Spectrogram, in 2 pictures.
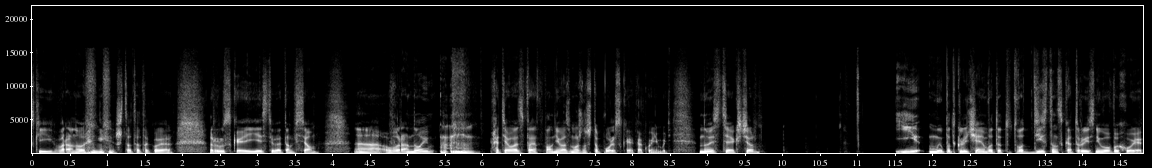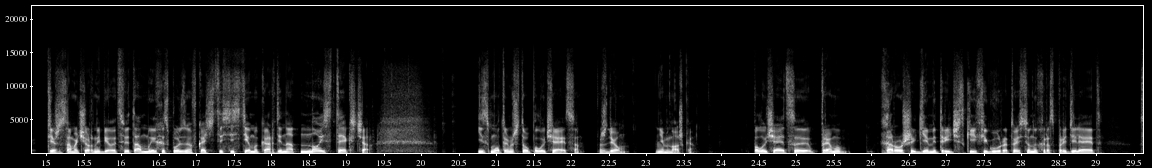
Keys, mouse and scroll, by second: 1.1 click, 2.2-2.9 scroll down 3, 2.6 middle click, 3.1-3.4 scroll up 1, 3.4-4.2 scroll down 1, 5.8 click, 6.8 click, 7.8 shift+d, 9.2 click, 13.1 click, 16.2 click, 18.5 click, 20.1 ctrl+shift+click, 20.2 ctrl+shift+click, 22.6 middle click, 23.3 shift+middle click, 23.8-24.2 scroll up 2, 24.3-24.6 scroll down 3, 26.8 scroll up 2, 27.9 ctrl+shift+click.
